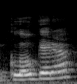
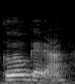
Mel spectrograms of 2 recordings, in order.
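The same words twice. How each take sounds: First: "Glow Getter?" asked with a rising, unsure tune; questioning tune. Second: "Glow Getter." settled with a falling, sure tune; confirming tune. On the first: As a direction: check the name "Glow Getter?", rising at the end. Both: Real, not acted. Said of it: "uh, Gold".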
